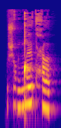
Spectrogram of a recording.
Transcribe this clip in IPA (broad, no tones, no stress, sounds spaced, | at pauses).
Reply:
ʃ ɔ ɡ ŋ͡ǃ ɛ d ħ ɐ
